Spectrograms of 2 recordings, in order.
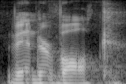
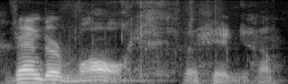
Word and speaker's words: Van der Valk: young man's name right I hate the mispronounce a Dutch man's name Vander Volk Van Der Valk but that's uh Mr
